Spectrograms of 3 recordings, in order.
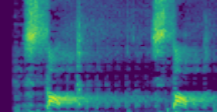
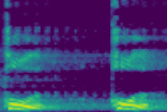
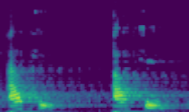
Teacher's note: không dùng giọng của mình mà gần như chỉ bật hơi ra thôi ạ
